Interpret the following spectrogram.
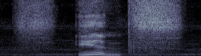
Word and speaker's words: Ince: All right, we've heard from Mr. Joe Ince, rhymes with since.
